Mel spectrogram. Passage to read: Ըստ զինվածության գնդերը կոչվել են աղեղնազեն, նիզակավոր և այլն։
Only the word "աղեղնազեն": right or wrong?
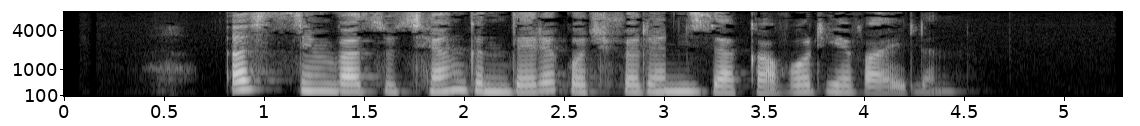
wrong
